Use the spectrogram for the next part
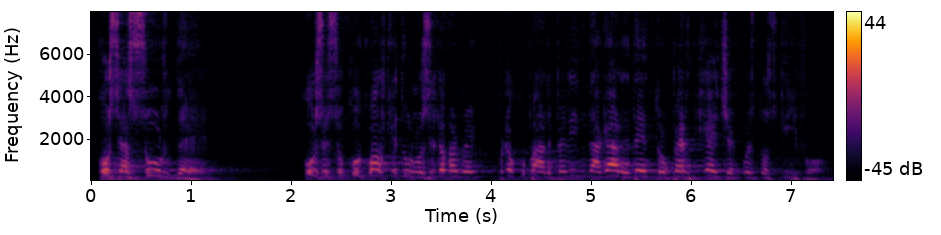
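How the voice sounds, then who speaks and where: A political candidate giving a booming, emphatic campaign speech full of rhetorical questions from an outdoor stage. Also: lively intonation, normal speed, creaky, few pauses. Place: outdoor stage in a town square. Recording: echoey public square with long reverb.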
